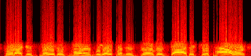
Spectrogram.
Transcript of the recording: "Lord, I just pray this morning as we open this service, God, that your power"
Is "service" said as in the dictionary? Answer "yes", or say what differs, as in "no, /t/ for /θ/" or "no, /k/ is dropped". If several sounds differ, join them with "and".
yes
